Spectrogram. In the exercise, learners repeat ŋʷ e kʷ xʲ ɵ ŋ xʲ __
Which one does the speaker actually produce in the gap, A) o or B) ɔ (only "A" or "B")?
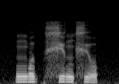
A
